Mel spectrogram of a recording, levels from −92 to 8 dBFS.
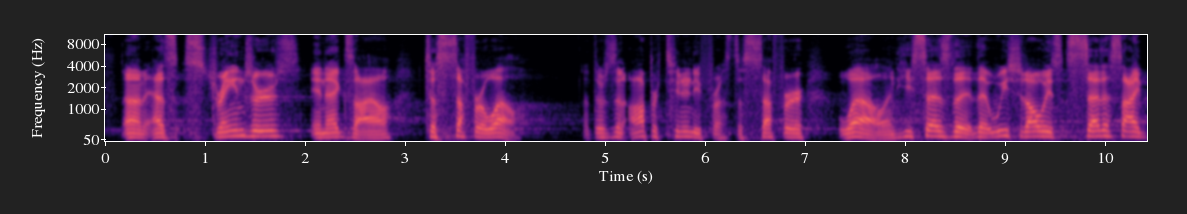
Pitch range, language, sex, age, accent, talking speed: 140-175 Hz, English, male, 30-49, American, 160 wpm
